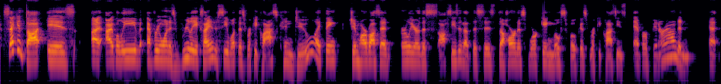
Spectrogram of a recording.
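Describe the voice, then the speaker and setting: A woman's voice: on the low side, normal speed. An American woman giving casual sports analysis as a guest reporter on a panel.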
